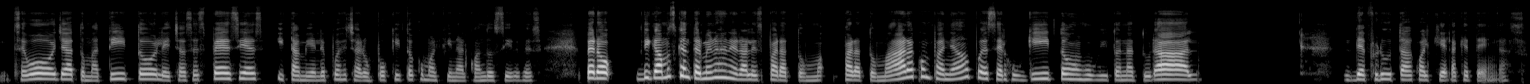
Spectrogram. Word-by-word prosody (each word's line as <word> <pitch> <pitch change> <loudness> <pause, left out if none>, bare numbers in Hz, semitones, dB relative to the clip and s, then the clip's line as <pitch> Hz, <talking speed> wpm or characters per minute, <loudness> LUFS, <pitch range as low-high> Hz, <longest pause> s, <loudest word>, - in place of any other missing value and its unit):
cebolla, 245 +1 +2
tomatito, 240 +6 -3
le 200 -4 -4
echas 195 +1 -8
especies, 260 +2 +1
y 250 - -10
también 195 -3 -5
le 195 - -7
puedes 225 +1 -8
echar 185 -3 -6
un 175 - -9
poquito 215 +2 -9
como 215 -2 -10
al 190 - -9
final 175 -2 -11
cuando 185 +1 -8
sirves. 185 -1 -11 0.4
Pero 285 -2 +8 0.2
digamos 310 +6 +5
que 390 - +7
en 340 - +1
términos 280 +3 +4
generales 225 -8 0
para 210 -5 -1
toma 185 +1 -11 0.2
para 210 -3 0
tomar 195 - +2
acompañado 300 -4 0
puede 280 -3 +1
ser 230 -3 -3
juguito, 245 +4 -2
un 230 -1 -2
juguito 205 -2 -7
natural 220 +3 +4 1.4
de 210 +3 0
fruta, 230 -2 -3
cualquiera 200 -3 -5
que 200 +2 -9
tengas. 185 -1 -14
225 Hz, 155 wpm, -22 LUFS, 195-255 Hz, 1.4 s, Pero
